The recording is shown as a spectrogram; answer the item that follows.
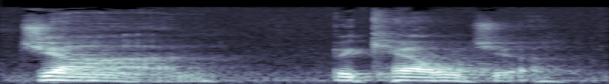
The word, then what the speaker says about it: John Bekelja: John Bekelja. – And I'm sorry, could you spell that? – B-E-K-E-L-J-A.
